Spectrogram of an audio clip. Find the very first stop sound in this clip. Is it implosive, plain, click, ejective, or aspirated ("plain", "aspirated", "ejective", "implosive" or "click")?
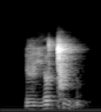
click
